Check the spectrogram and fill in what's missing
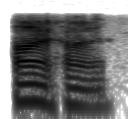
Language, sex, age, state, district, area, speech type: Assamese, male, 45-60, Assam, Udalguri, rural, conversation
